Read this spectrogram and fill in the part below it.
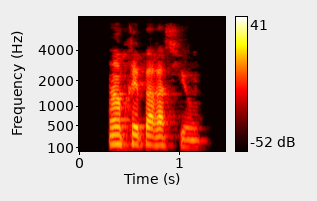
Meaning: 1. lack of preparedness, lack of readiness 2. lack of preparation, lack of training
- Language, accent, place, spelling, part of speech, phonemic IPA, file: French, France, Lyon, impréparation, noun, /ɛ̃.pʁe.pa.ʁa.sjɔ̃/, LL-Q150 (fra)-impréparation.wav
